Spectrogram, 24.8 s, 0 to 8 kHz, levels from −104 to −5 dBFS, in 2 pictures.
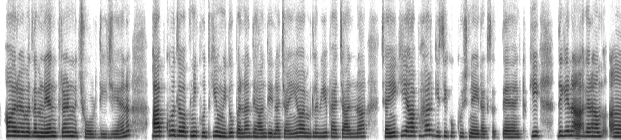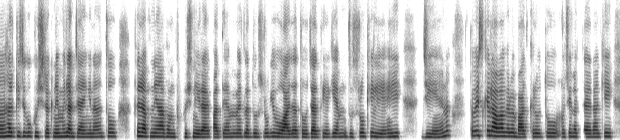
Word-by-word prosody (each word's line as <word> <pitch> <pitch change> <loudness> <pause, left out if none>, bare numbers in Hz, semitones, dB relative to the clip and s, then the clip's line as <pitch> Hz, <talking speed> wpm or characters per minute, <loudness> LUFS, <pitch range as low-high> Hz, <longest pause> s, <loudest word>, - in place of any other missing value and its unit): और 255 -1 +6
मतलब 230 -1 +3
नियंत्रण 230 +1 +4
छोड़ 175 -6 -5
दीजिए। 175 0 -6
है 190 +3 -2
ना? 260 +4 -1 0.5
आपको 245 +2 +7
मतलब 265 -2 +3
अपनी 245 +1 +1
खुद 225 -2 -4
की 245 - +1
उम्मीदों 220 -1 +2
पर 205 -2 0
ना, 205 +1 0
ध्यान 205 -1 -1
देना 195 -2 -1
चाहिए 185 +1 -4
और 220 -1 +2
मतलब 210 0 -4
ये 210 +1 -1
पहचानना 195 0 -2 0.4
चाहिए 210 +2 +3
कि 260 +1 -4
आप 245 -1 +3
हर 285 +2 0
किसी 240 -1 -4
को 225 +1 -8
खुश 205 -2 -8
नहीं 190 -2 0
रख 170 -1 -4
सकते 170 0 -7
हैं। 175 0 0
क्योंकि 240 +7 -3 0.4
देखिए 255 +1 +1
ना, 260 - +4
अगर 230 0 +1
हम 230 0 +3 0.2
अ, 215 0 +2
हर 230 -1 +4
किसी 230 -1 -3
को 230 0 -3
खुश 215 -1 -3
रखने 205 0 0
में 210 +1 -1
लग 215 -2 +5
जाएँगे 195 0 0
ना, 195 +1 -3
तो 220 -1 -3 0.4
फिर 235 -1 +3
अपने 215 -1 +3
आप 205 - -1
हम 195 -1 -1 0.2
खुश 195 -1 -7
नहीं 190 -2 +1
रह 185 -1 +4
पाते 180 +1 -1
हैं। 190 - -2 0.2
मतलब 200 0 -2
दूसरों 200 +1 -5
की 210 - -4
वो 195 - +2
आदत 190 +1 -2
हो 190 -1 -2
जाती 180 +1 +1
है 185 - -5
कि 205 +1 -2
हम 200 +1 -5
दूसरों 195 +2 -4
के 225 +2 -4
लिए 195 -3 -2
ही 210 +1 -2 0.4
जिए। 190 0 -4
हैं 195 +3 -4
ना? 265 +4 -3 0.4
तो - - -3
इसके 275 0 -2
अलावा 245 -3 +8
अगर 230 -1 +1
मैं 220 -1 0
बात 185 -1 +2
करूँ, 200 0 -3
तो 210 -1 -2
मुझे 200 +2 -5
लगता 205 -1 -2
है 190 - +1
ना 195 0 -2
कि 210 +1 -4
210 Hz, 215 wpm, -23 LUFS, 195-230 Hz, 0.5 s, अलावा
